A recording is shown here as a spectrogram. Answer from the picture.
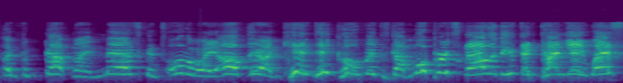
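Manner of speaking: high, hammed-up tearful wail; mock crying. Telling a stranger about the forgotten mask, mock crying. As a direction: wail the complaint like a comic meltdown. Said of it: "I started to cry".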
